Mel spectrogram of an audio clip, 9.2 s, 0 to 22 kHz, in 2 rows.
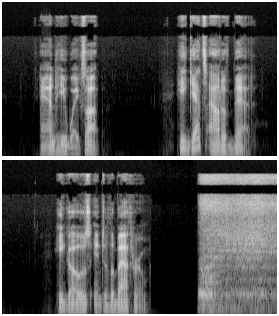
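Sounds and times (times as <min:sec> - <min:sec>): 
speech: 0:00.6 - 0:01.7, 0:02.9 - 0:04.2, 0:05.5 - 0:07.1
toilet flushing: 0:07.9 - 0:09.1.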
